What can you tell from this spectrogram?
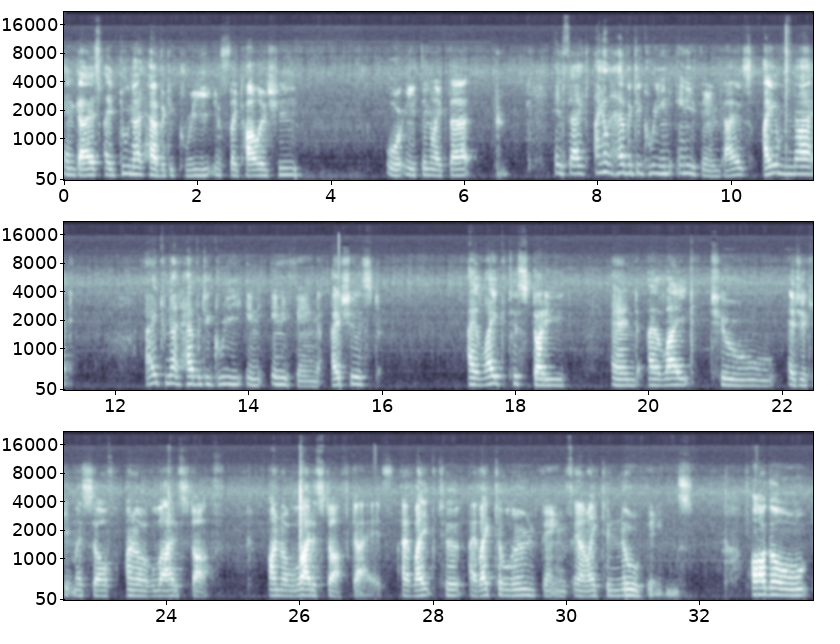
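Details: Self-reported speech impediment in a male streamer, who says it keeps him from speaking clearly; stuttering-like disfluency with repeated words and phrases.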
